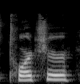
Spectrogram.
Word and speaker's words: Torcher: There's a demon who ends up becoming a part of the cast, whose name is Torture, and that's Torcher. That's how that's spelled.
